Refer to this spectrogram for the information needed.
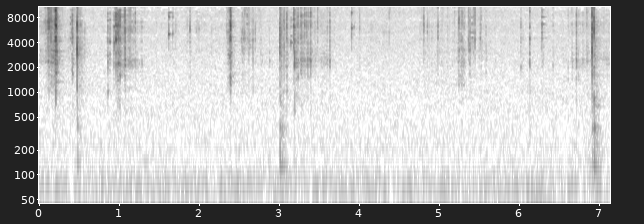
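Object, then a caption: Glycerin soap bar cut with a blade. A utility knife blade peels and cuts the green granular rim off a solid, translucent yellow glycerin soap bar held in the hand. The cuts come as quiet, crisp, bright scraping clicks and short snaps over a faint low hum, with louder strokes near the start, middle and end.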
